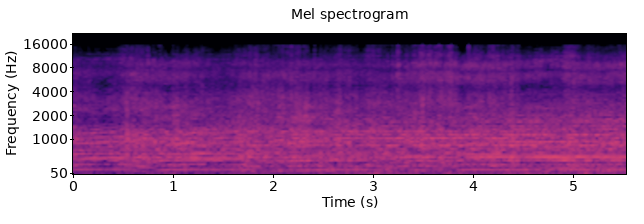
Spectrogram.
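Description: Ryobi ONE+ 18V cordless string trimmer's electric motor running with a buzzing whine that wavers a little in pitch as the line cuts into tall grass and weeds.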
